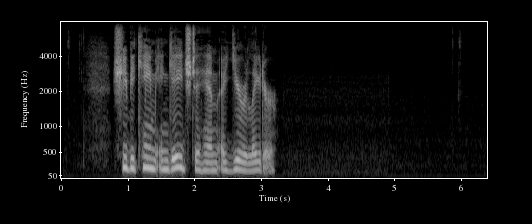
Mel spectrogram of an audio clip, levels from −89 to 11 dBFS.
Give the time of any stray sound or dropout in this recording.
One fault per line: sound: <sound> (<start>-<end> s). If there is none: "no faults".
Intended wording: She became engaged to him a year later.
no faults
